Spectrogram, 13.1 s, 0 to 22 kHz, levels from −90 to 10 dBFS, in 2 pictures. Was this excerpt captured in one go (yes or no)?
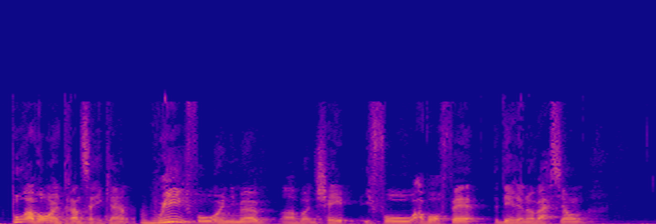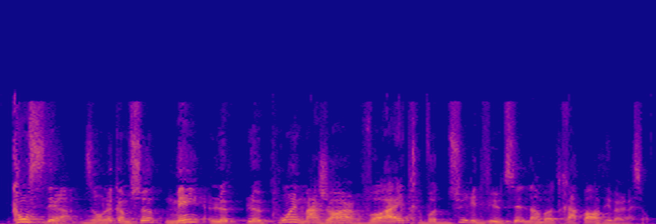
no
